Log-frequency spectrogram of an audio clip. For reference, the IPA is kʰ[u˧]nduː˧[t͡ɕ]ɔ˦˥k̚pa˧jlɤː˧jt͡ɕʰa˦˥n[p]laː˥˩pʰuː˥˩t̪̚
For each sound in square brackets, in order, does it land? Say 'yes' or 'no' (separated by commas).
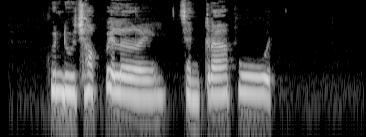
yes, no, no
